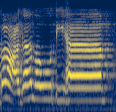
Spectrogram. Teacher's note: بعد موتھا، یہ لین حرف ہے، مو آواز بنے گی. میم کے اوپر زبر ہے نا، ساتھ واو ساکن ہے، تو یہ مو، منہ نہیں پڑھنا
